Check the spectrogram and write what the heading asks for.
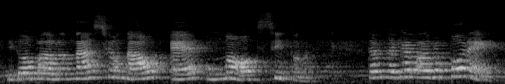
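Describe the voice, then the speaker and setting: Brazilian woman teacher, high voice, patient and explanatory, recorded off-mic in a very echoey room. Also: expressive, moderate pace, a bit bright, far from the mic. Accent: Brazilian Portuguese. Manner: explanatory, checking in often with the class. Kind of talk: recorded grammar lesson.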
